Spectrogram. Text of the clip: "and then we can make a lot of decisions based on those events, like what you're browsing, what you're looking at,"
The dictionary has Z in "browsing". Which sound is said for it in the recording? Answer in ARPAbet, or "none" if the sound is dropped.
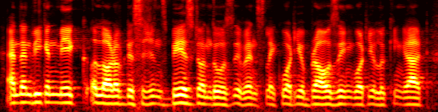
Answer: Z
